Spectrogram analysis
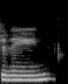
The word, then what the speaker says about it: Jeanine: today somebody really special janine am i pronouncing your name correct janine yes yes she is here today the topic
